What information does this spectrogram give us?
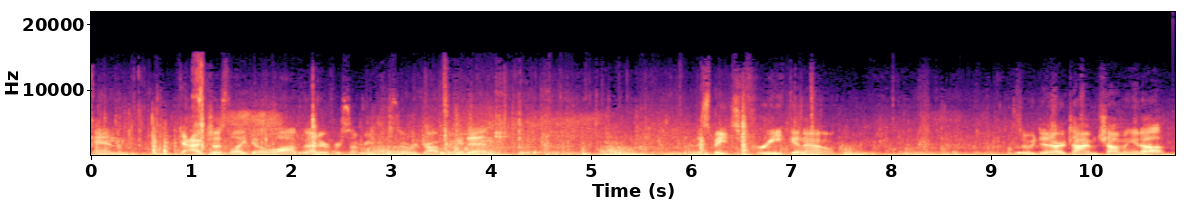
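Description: An upbeat young man talks casually through his fishing day in a voice of ordinary middle pitch. The sound comes from a camera on an open boat, with wind, water and engine noise clearly heard behind him. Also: measured pace, pauses often. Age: young adult. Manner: upbeat and chatty, talking through tackle and gear. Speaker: fishing channel host. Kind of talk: casual fishing vlog narration. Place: open boat on the sea and a room indoors.

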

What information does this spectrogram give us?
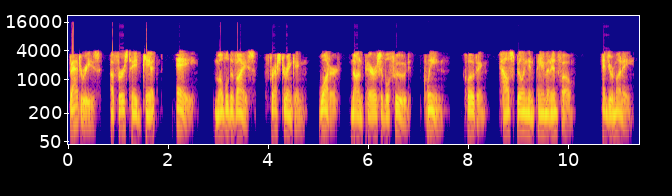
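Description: A man reading a scripted emergency broadcast announcement in a flat, formal, synthetic manner. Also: sits low, moderate pace, no echo. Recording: tinny phone-like band, muffled husky sound.

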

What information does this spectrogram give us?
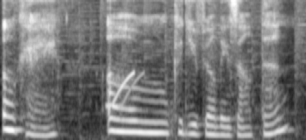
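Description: A woman playing a polite, soft-spoken and hesitant lodge keeper in her early thirties in a manga dub. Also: mid-range voice, slow, slightly rough, soft background music.

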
